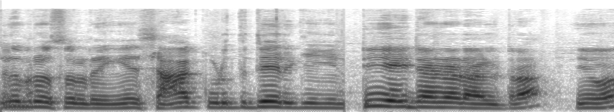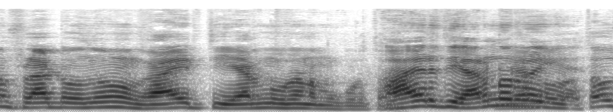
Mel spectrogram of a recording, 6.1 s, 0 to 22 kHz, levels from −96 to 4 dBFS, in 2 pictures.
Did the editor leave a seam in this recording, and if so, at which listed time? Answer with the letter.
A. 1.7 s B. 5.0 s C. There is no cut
A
